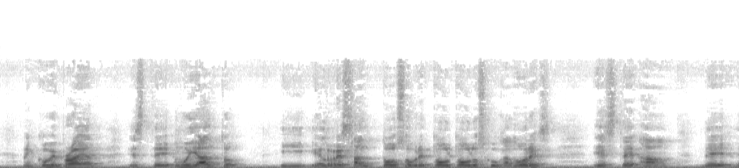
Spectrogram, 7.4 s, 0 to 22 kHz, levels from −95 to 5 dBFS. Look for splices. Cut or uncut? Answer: cut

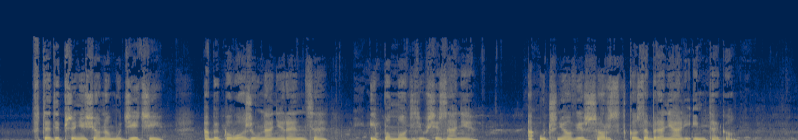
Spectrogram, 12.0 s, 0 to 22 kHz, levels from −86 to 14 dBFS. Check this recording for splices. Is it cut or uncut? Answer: cut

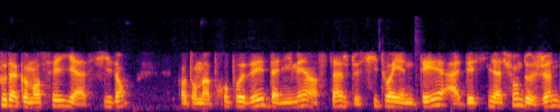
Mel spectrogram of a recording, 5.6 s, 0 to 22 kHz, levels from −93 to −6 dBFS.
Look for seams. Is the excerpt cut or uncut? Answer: uncut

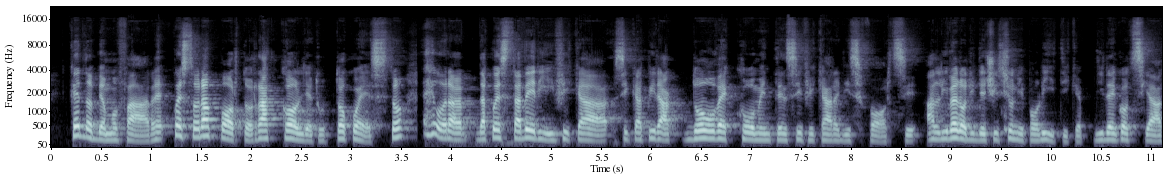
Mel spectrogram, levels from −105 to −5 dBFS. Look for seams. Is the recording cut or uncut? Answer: cut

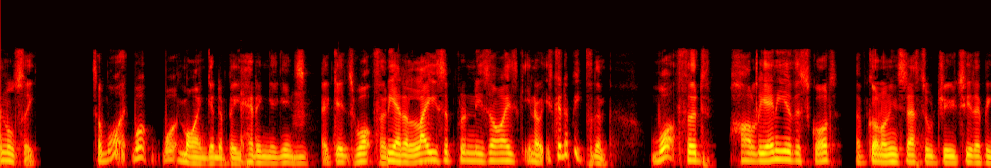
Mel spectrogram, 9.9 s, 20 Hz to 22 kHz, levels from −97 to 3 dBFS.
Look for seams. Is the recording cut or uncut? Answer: cut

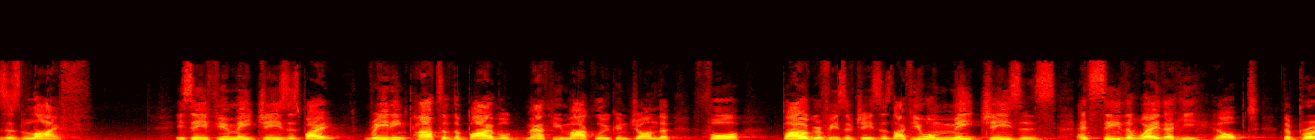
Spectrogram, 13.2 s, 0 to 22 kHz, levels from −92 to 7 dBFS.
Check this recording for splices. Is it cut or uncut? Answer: uncut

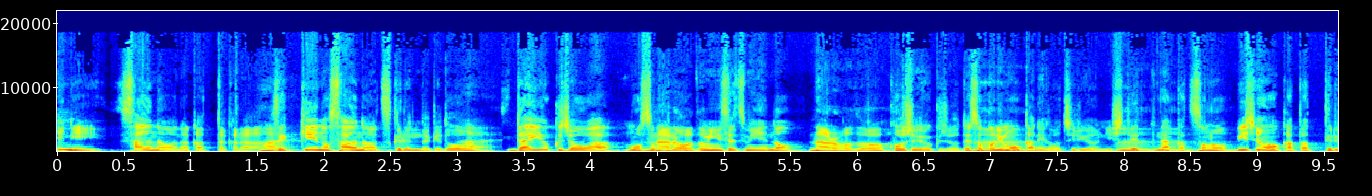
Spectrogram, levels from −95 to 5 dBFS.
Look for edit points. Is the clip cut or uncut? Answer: cut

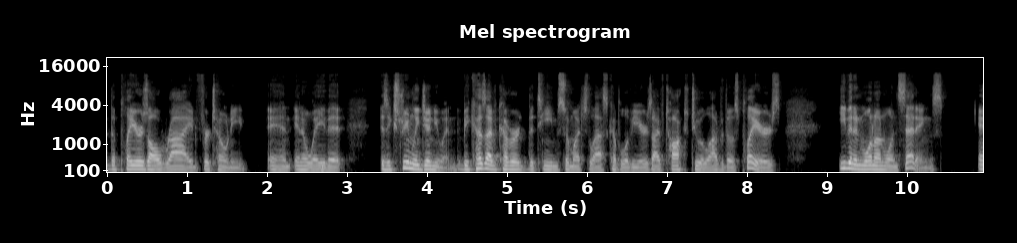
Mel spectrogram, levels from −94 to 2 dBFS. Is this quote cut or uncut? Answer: uncut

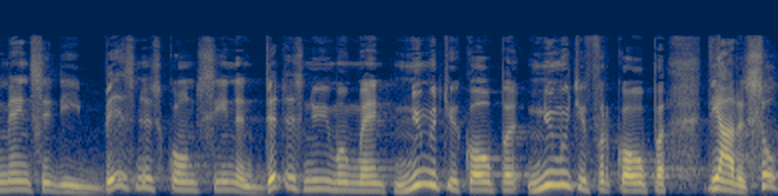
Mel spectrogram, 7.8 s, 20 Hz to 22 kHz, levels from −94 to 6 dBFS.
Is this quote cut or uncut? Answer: uncut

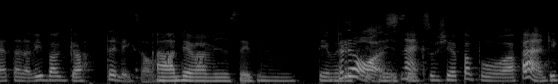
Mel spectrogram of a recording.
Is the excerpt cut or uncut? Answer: cut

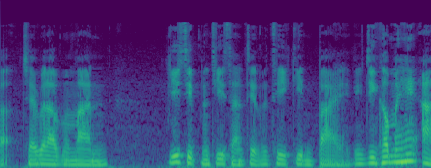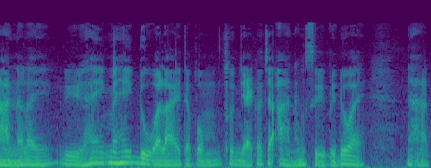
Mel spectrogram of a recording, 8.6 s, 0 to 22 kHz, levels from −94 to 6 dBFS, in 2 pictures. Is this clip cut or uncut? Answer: uncut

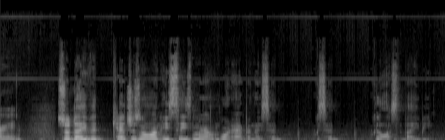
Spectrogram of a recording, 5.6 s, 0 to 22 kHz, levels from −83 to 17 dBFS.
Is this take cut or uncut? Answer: cut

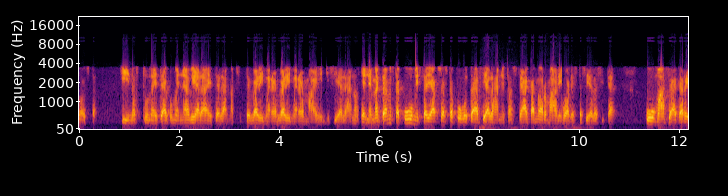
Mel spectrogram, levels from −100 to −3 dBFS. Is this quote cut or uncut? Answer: cut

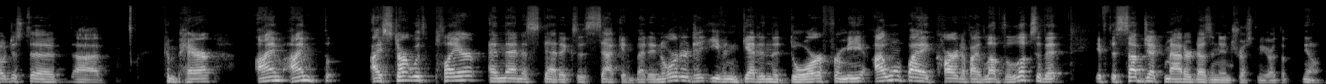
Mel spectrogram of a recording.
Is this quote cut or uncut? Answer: uncut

